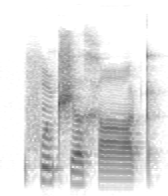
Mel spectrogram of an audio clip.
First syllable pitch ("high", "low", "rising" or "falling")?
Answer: high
